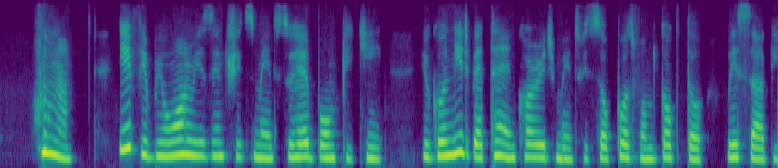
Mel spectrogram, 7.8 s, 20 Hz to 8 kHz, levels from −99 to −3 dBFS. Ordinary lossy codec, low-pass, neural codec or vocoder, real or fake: Opus, 24 kbps; 7.2 kHz; codec, 16 kHz, 1 kbps, X-Codec, HuBERT features, trained on LibriSpeech; fake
